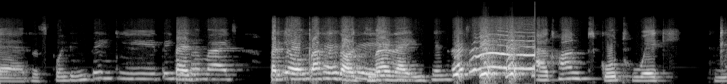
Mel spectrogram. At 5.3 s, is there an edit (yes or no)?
yes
